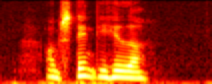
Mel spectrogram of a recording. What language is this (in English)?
Danish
